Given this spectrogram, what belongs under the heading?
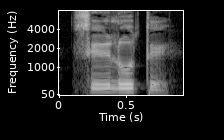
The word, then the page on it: sww lutw: apatani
